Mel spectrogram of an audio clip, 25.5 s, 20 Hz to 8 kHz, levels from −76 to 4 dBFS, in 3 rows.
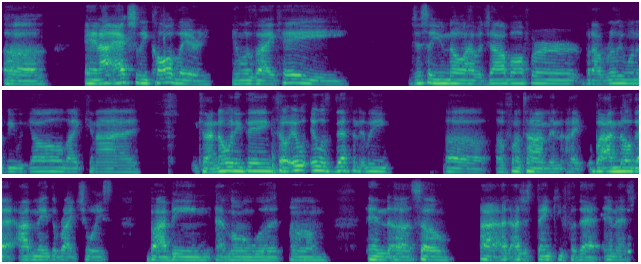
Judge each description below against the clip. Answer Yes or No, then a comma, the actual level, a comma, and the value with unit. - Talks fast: No, average, 165 wpm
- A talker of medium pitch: No, low, 120 Hz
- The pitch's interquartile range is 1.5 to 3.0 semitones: Yes, narrow, 2.4 semitones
